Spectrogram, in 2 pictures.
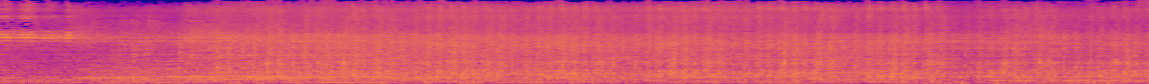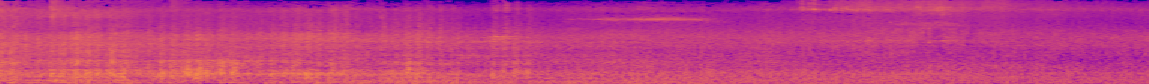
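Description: KRL Commuterline electric commuter train passing below, its wheels clattering over the rails with a low hum underneath. It builds over the first few seconds, stays loud for about a dozen seconds, then fades away as the train moves off.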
